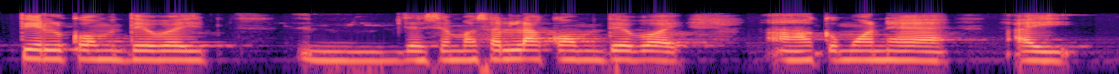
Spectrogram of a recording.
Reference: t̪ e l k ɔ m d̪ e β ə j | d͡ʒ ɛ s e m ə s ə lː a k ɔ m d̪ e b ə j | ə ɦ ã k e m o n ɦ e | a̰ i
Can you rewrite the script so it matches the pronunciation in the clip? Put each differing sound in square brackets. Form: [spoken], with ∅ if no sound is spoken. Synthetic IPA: t̪ e l k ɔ m d̪ e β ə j | d͡ʒ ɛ s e m ə s ə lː a k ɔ m d̪ e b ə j | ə ɦ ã k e m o n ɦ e | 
